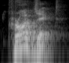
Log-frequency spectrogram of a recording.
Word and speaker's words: project: Now, project, which syllable is longer? Pro. Project. Pro is longer. Yeah, the first one.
